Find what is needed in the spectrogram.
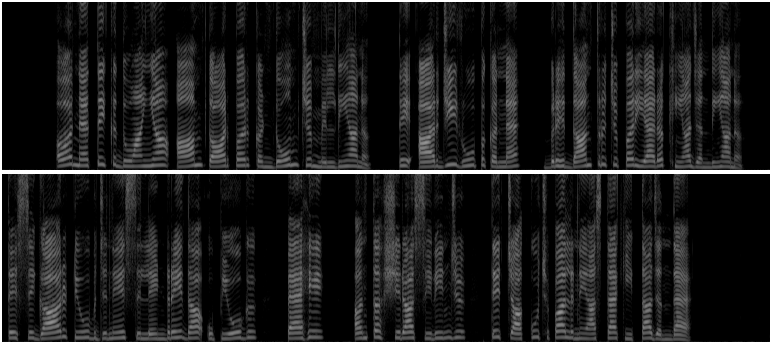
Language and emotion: Dogri, neutral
